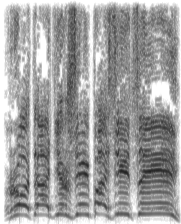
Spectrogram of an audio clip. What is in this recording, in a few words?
Russian; mohaa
